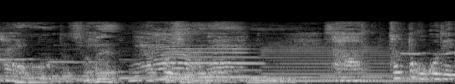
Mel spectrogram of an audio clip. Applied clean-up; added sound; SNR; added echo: none; Wind instrument, woodwind instrument; 7 dB; reverberation time 0.3 s.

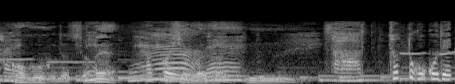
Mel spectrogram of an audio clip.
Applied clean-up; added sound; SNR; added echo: none; none; none; none.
